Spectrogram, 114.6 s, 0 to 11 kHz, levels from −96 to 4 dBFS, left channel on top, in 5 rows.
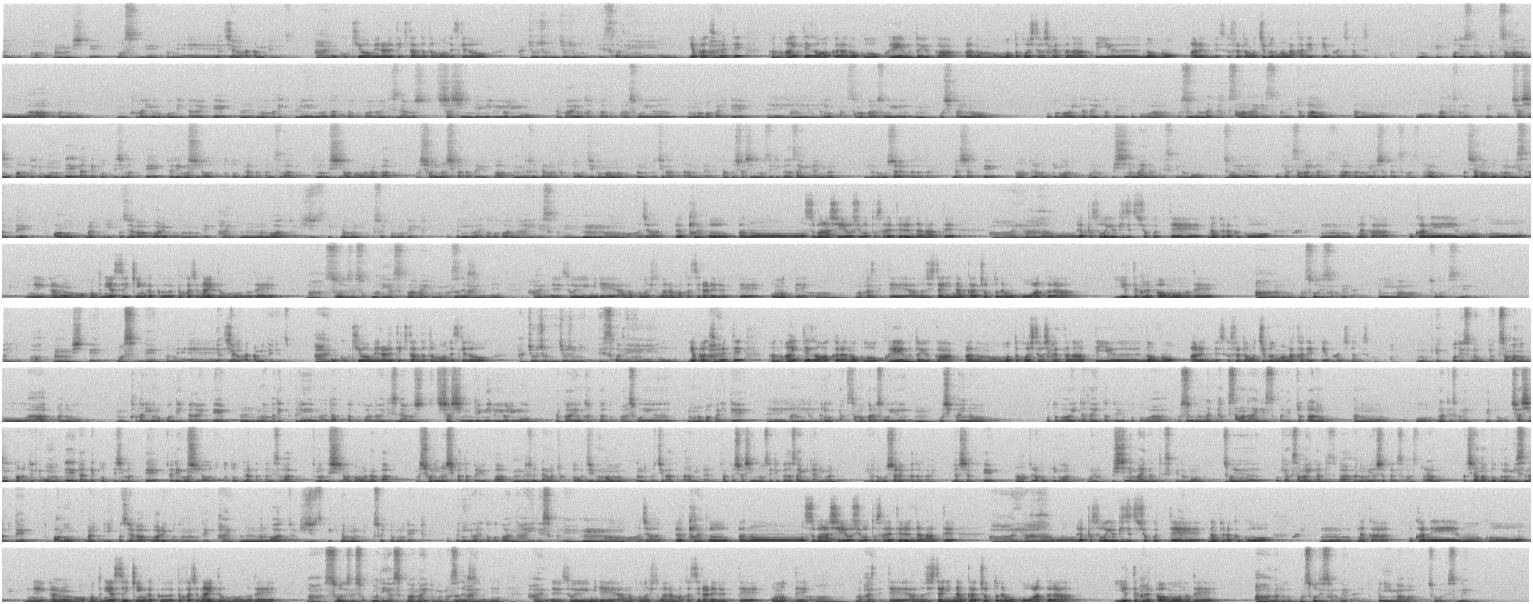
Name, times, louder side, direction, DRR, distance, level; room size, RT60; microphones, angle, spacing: voice 1, 0.0-2.8 3.2-4.2 4.7-4.9 7.7-9.8 10.6-10.8 15.7-15.8 19.9-20.1 21.2-24.1 24.6-26.3 26.7-28.0 28.3-30.9 31.2-34.1 34.7-37.7 38.7-42.8 43.2-43.7 44.1-49.0 49.3-50.2 50.5-51.7 52.1-54.1 54.4-58.3 58.8-59.8 60.1-60.7 61.3-63.8 64.2-67.4 67.8-69.2 69.6-72.3 72.8-73.6 73.9-75.0 75.6-78.1 79.1-79.3 83.6-84.5 85.3-85.5 86.4-86.6 88.2-88.3 92.5-92.8 96.3-98.9 99.6-99.9 103.8-104.2 104.6-104.9 108.8-109.0 110.5-111.9 112.4-113.9, right 1 dB, 70° right, 0 dB, 1.2 m, -31 dB
voice 2, 2.7-3.7 4.9-7.3 8.9-11.1 11.5-20.4 26.5-26.8 34.4-35.2 40.7-41.1 48.6-48.7 53.7-54.0 61.1-61.3 64.2-64.4 72.4-72.9 77.8-83.3 84.1-87.8 88.6-91.7 92.1-95.8 96.7-97.1 98.5-99.3 99.9-103.8 104.5-107.9 108.4-110.0 111.9-112.2, right 1 dB, 15° right, 5 dB, 0.5 m, -27 dB
26.5 x 9.1 x 3.3 m, 1.2 s
head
